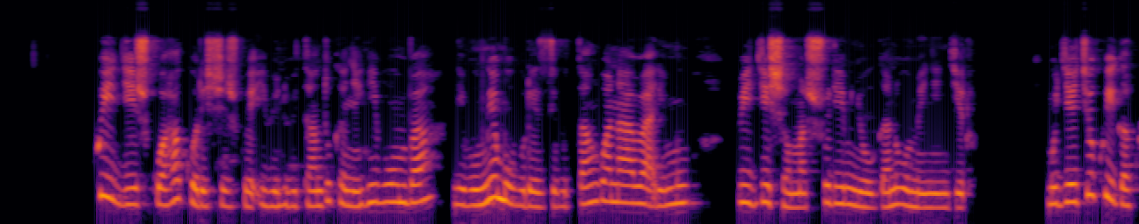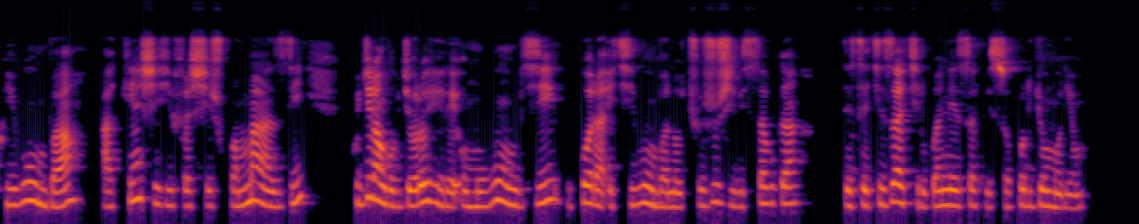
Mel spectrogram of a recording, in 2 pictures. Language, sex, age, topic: Kinyarwanda, female, 25-35, education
